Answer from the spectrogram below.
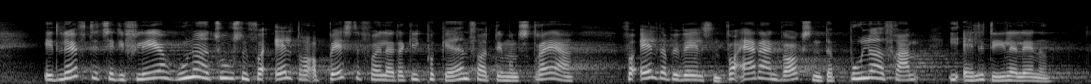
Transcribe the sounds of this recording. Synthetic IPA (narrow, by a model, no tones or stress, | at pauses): ʔe̝d̥løfd̥ət͡sʰe̝ld̥ifle̝ːɐɦunʁɐð̞ˠt͡sʰṵːsn̩fɒ̽ʔel̰d̥ʁɐʔɒ̽b̥esd̥əfɒ̽el̰d̥ʁɐd̥ɑ̈ɡ̥iɡ̥̚pʰɒ̽ɡ̥ɛːð̞ˠn̩fɒ̽æd̥e̝monsd̥ʁɛ̰ːɐ | fɒ̽ʔel̰d̥ʁɐb̥e̝ʋḛːɪlsn̩ʋɒʔæɐɾ̥ɑ̈e̝nʋɒ̽ɡ̥sn̩d̥ɑ̈b̥ulɐð̞̩ˠfʁam̰iʔæləd̥e̝ːləælæn̰ð̞̩ˠ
